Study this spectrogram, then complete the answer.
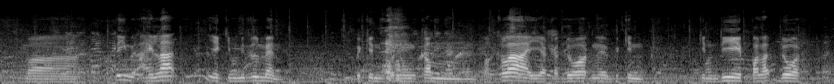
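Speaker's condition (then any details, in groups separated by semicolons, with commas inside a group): No condition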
